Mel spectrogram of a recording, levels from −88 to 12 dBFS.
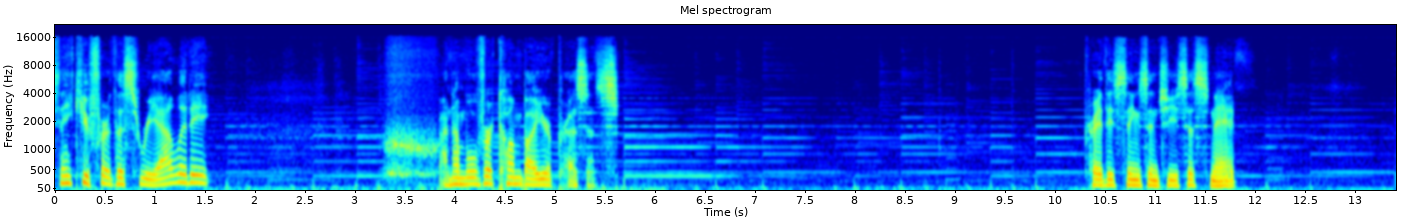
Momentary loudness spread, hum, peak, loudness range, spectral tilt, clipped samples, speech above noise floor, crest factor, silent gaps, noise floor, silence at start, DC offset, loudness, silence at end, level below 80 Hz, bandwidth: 13 LU; none; -4 dBFS; 8 LU; -5.5 dB/octave; under 0.1%; 36 dB; 20 dB; none; -56 dBFS; 0 s; under 0.1%; -21 LUFS; 1.6 s; -50 dBFS; 17 kHz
